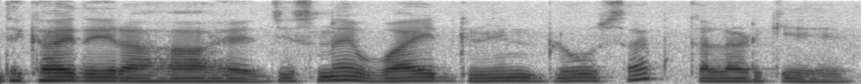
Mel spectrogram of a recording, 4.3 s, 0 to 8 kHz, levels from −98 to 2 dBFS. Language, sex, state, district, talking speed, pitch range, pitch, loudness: Hindi, male, Arunachal Pradesh, Lower Dibang Valley, 165 wpm, 110-125 Hz, 115 Hz, -19 LUFS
